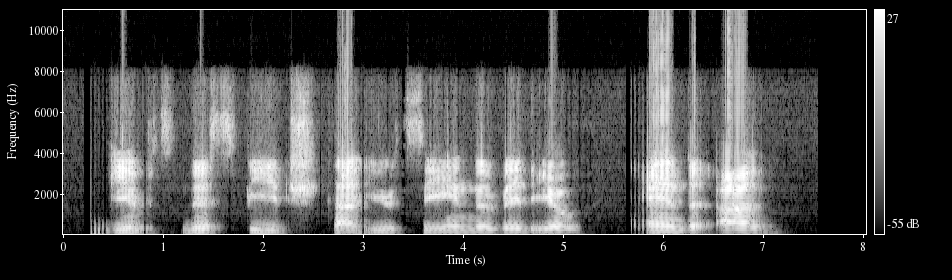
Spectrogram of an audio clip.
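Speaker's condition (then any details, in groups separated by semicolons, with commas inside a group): Cerebral palsy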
